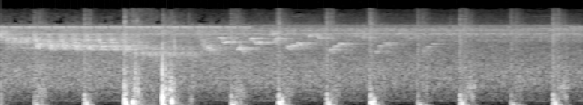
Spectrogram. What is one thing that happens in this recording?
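Footsteps thud steadily on grass and soft ground.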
